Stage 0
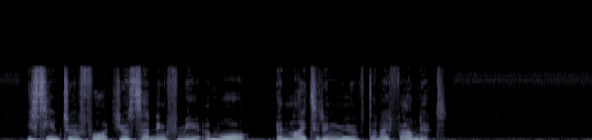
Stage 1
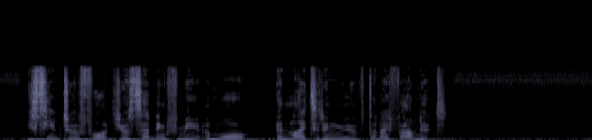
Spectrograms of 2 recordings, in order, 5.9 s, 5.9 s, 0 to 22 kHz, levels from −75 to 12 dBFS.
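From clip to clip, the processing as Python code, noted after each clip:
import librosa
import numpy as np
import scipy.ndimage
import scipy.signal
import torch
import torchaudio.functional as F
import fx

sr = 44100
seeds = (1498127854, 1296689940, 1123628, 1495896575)

y = fx.tone_stack(x, sr, knobs='10-0-10')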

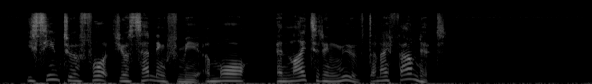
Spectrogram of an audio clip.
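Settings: y = fx.low_shelf(x, sr, hz=160.0, db=-9.5)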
